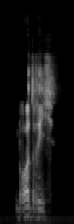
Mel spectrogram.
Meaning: plural of broderie
- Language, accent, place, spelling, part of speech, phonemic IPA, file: French, France, Lyon, broderies, noun, /bʁɔ.dʁi/, LL-Q150 (fra)-broderies.wav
